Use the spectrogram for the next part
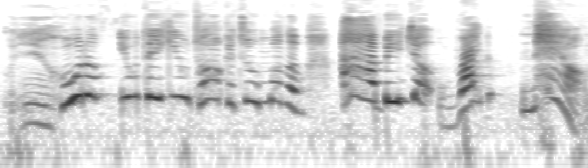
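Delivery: high, loud furious threat; angry yell. Retold or imitated. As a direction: yell it like you're ready to fight. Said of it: "I was like".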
